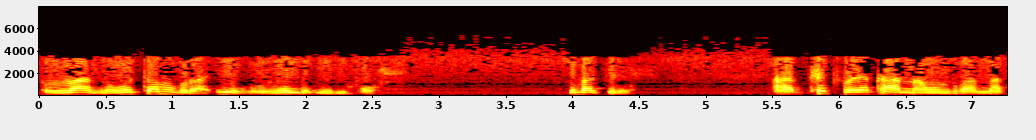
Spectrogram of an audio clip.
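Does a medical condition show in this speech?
No.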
